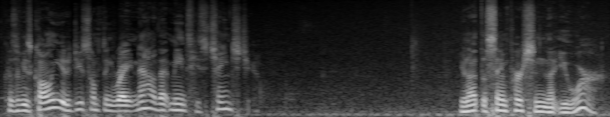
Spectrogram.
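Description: A man's voice: medium pitch, animated, brisk, a little mellow. A man giving a casual sermon teaching, retelling Bible stories in a folksy, plain-spoken way.

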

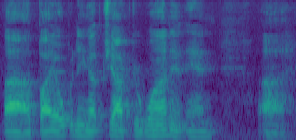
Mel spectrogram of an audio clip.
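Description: A middle-aged man preaching a sermon from a church podium, relaxed and joking, with frequent "uh" fillers. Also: on the low side, moderate pace. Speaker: pastor. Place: small wood-paneled church sanctuary, indoors. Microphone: podium microphone. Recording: roomy church echo.

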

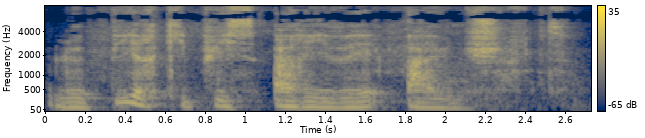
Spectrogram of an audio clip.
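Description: Moqueuse chatte blanche, lue par un homme. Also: male voice, sits low, slow pace, a little mellow, breathy edge, exaggerated voice. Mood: mocking. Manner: mocking, dismissive.

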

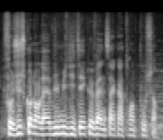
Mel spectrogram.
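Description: A man guiding visitors through tea fields and a factory, explaining in halting sentences full of fillers. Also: a little high, fairly even intonation, music in the background. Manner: halting, with frequent fillers and restarts. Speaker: tea estate guide. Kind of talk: explanatory interview answers.

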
